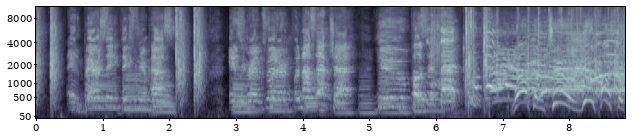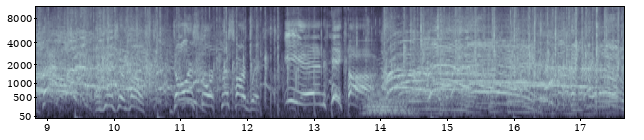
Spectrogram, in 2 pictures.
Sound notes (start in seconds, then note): 0.0 clap, clap; 6.4 clap, clap; 14.0 cheering, clapping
